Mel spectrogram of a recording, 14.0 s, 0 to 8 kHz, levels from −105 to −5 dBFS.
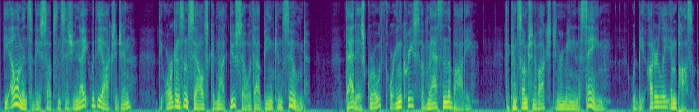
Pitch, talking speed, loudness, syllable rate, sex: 110 Hz, 165 wpm, -19 LUFS, 6.0 syllables/s, male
